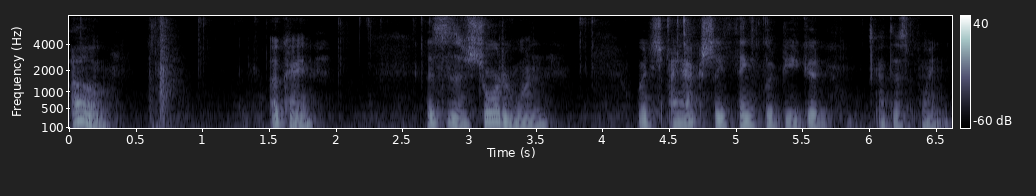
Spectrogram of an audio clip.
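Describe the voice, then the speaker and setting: A hobbyist casually narrating an unboxing and test in a halting way, thinking aloud while working with their hands. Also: medium pitch, a little mellow. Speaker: hobbyist video creator. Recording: noisy, with clicks and handling sounds.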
